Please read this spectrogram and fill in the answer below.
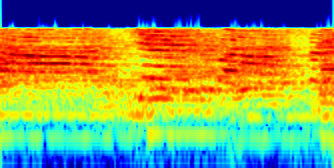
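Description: A group of children singing a Christmas carol together, with held notes that move from pitch to pitch.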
